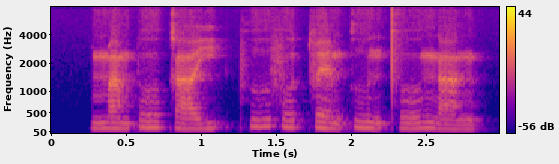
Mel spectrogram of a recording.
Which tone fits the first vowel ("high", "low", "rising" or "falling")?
low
